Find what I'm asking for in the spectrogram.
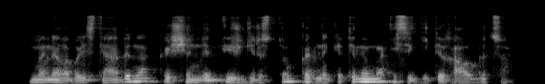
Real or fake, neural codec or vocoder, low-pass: fake; codec, 24 kHz, 3 kbps, HILCodec; 9.9 kHz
